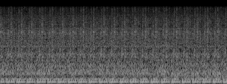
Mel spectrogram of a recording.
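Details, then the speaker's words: Petrol engine idling with one injector deliberately disconnected, running on three cylinders: lumpy, uneven pulse from the dead cylinder, a single-cylinder misfire at idle during scope diagnosis. "i've got the um injector disconnected so i don't want fuel gun in that cylinder because i know it's not going to be firing okay and now we want to go to uh let me start up i'll make some adjustments on the run okay we're running on three cylinders here we go"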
